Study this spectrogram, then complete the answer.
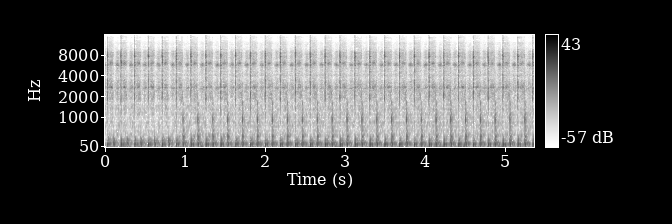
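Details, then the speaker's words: Stuart 7A steam engine after valve eccentric timing adjustment chuffs fast and evenly, but a sharp metallic knock comes with each beat when load is applied to the output shaft; cause unknown, disassembly planned. "you hear it Knocking get that exhaust blow it away from the camera you know when something's knocking we need to answer it"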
